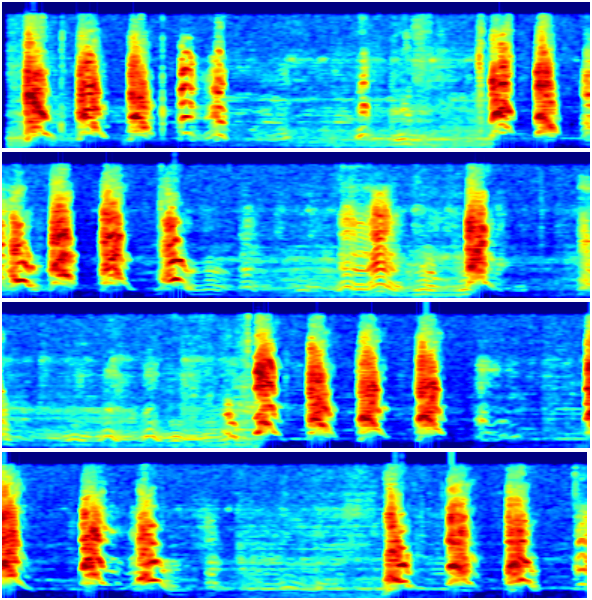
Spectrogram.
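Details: Two Pomeranian puppies, Princess and Bastian, newly found voices barking at each other: bursts of high, sharp yaps in quick runs, separated by softer whiny squeals, with a person laughing and talking in the background.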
